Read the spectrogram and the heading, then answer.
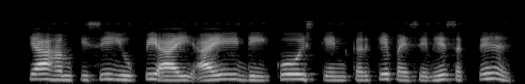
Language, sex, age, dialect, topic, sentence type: Hindi, female, 18-24, Awadhi Bundeli, banking, question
